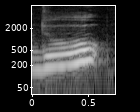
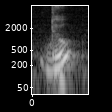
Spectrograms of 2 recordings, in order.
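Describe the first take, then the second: First: The vowel is held long. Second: The vowel is said short. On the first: "Si je prolonge" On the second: "c'est court"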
